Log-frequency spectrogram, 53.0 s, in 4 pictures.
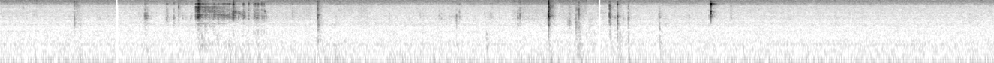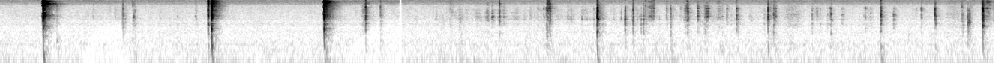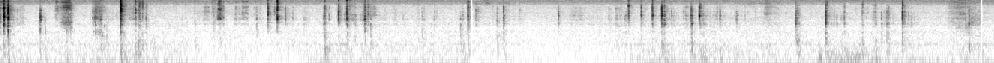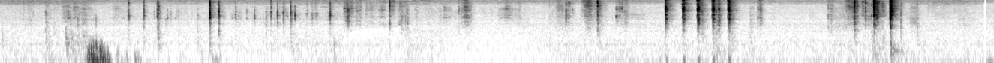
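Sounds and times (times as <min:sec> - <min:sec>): plastic parts clicking: 0:19.6 - 0:28.5, 0:29.2 - 0:38.8, 0:41.3 - 0:46.1, 0:47.2 - 0:50.0, 0:51.0 - 0:51.9.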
